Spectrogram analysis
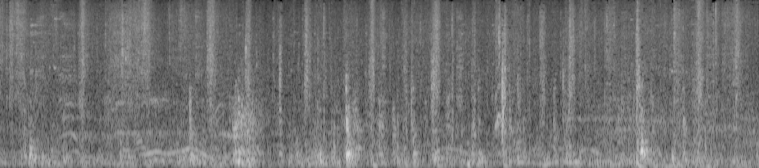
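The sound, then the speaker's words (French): Several horses carrying riders walk steadily, their hooves clip-clopping in an uneven rhythm of sharp knocks over a continuous outdoor rustle, with faint murmuring voices in the background. “Il ne faut pas qu'on parle, il faut laisser les chevaux marcher.”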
